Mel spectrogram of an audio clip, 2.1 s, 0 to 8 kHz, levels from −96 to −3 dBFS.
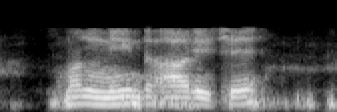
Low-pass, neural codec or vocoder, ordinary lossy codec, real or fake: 7.2 kHz; codec, 24 kHz, 6 kbps, HILCodec; AAC, 16 kbps; fake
